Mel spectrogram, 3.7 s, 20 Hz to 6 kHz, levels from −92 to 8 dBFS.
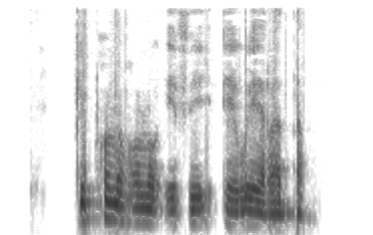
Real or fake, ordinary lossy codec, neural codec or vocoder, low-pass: fake; MP3, 48 kbps; codec, 16 kHz, 16 kbps, FreqCodec, smaller model; 5.4 kHz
